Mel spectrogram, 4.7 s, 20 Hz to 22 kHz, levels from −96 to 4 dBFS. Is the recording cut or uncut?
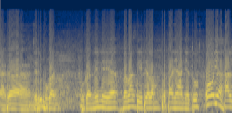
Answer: uncut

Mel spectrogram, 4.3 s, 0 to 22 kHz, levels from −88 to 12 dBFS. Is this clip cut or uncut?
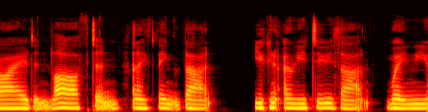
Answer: cut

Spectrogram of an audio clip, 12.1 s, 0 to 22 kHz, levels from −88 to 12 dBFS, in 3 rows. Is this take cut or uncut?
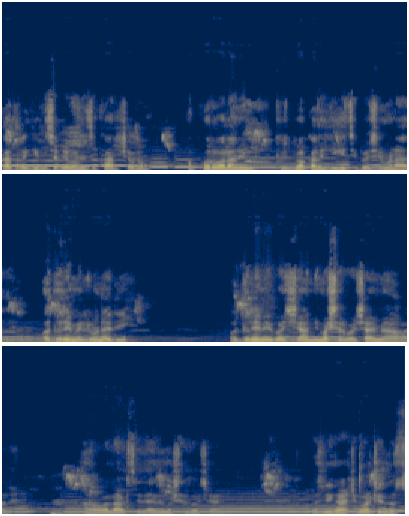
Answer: uncut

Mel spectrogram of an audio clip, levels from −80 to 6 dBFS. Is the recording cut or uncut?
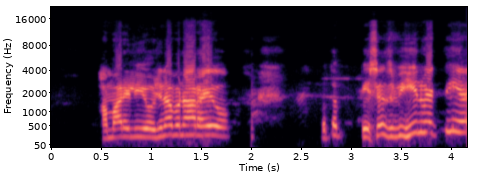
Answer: cut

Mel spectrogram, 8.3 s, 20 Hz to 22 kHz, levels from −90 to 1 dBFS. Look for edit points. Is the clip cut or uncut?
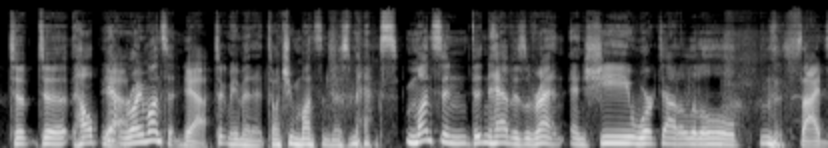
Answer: cut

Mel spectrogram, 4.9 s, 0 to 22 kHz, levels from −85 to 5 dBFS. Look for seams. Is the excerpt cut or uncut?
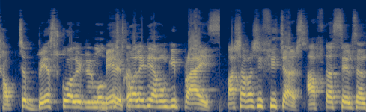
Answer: cut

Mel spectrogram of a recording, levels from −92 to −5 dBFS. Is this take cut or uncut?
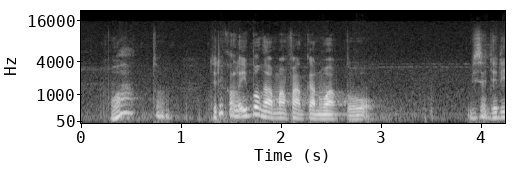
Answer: uncut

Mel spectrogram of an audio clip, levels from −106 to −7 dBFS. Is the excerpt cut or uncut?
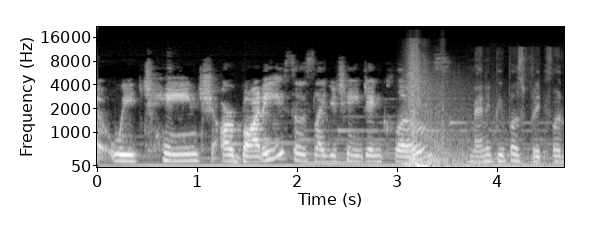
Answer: cut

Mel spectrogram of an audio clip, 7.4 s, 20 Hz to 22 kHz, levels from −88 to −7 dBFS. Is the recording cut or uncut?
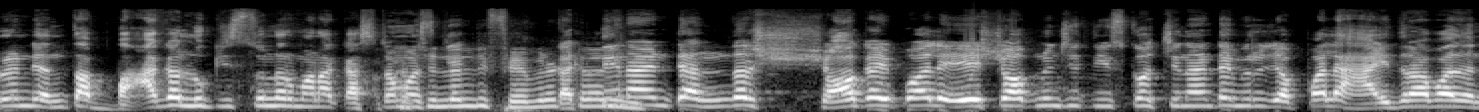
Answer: uncut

